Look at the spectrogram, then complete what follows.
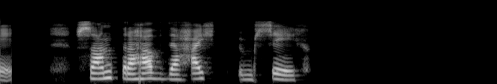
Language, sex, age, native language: Icelandic, female, 6, Icelandic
